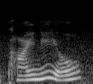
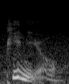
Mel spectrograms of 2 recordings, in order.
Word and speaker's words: pineal: for it is the depending on how you pronounce it it the pineal or the pineal gland I uh going through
